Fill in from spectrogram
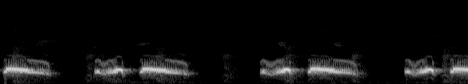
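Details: Spotted dove, a young male, calling loudly: low husky coos, each phrase a quick double note leading into a longer descending coo, three phrases separated by short silences, nothing else audible.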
